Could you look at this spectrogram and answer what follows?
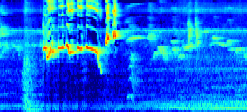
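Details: Caged magpie-robin singing loudly in ngeplong style to call a rival, with odd variations: a burst of rapid sharp high notes and a falling whistle, then quieter distant notes over background hum.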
